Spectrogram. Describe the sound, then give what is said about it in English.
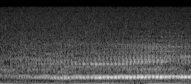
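A humpback whale in Glacier Bay National Park, Alaska, gives a drawn-out tonal moan that rises slowly in pitch and grows louder, with a faint pulsing quality and soft overtones, heard alone against a quiet underwater background. “That was a humpback whale in Glacier Bay National Park, Alaska.”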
